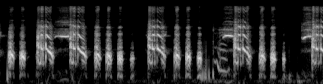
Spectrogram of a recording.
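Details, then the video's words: Breeding pet teetar francolin giving rapid, raspy staccato notes in quick runs, mixed with short high whistled upslurs and squealing phrases, loud and close, nothing else audible. "teetar bird breeding,partridge voice"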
